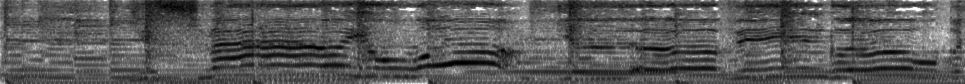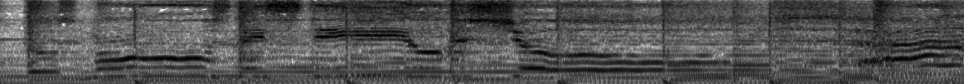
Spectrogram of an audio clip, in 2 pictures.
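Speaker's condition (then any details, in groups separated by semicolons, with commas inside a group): No condition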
